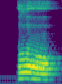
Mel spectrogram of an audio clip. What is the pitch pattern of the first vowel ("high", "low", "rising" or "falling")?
low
